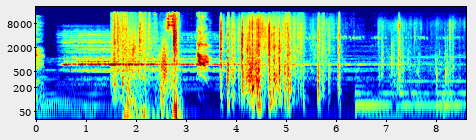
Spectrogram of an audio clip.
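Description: A table full of food is shoved over with a loud crash of falling dishes and clattering tableware, a burst of sharp impacts and scraping thuds that settles into a few scattered clinks against a low hum.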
